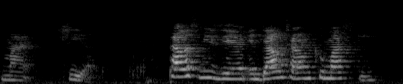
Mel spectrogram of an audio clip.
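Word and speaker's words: Manhyia: The next day, they visited the Manshia, pronounced Manshia, Palace Museum in downtown Kumasi.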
